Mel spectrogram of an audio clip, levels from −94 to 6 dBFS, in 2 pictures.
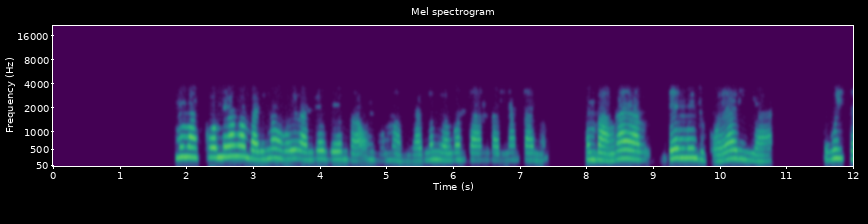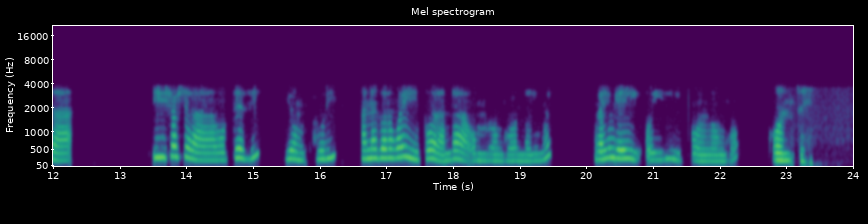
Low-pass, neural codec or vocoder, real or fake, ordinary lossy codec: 3.6 kHz; none; real; Opus, 24 kbps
